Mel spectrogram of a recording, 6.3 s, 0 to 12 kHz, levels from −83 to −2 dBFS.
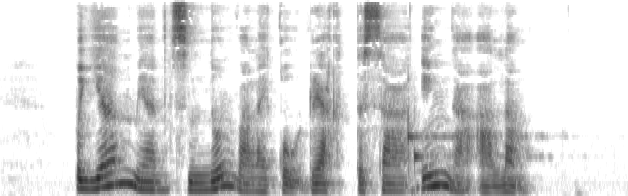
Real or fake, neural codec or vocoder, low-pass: real; none; 10.8 kHz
